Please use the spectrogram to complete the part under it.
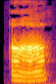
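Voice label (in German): Phoneme, chinesisch; a 3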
